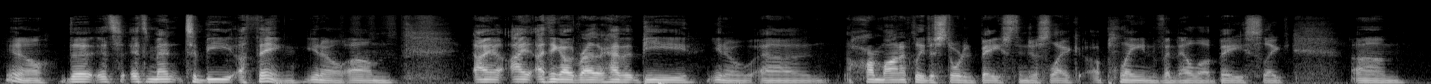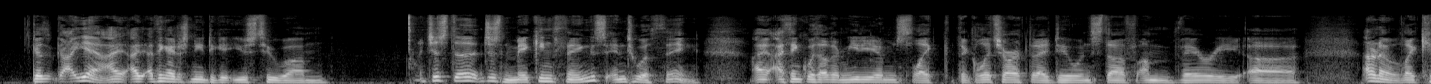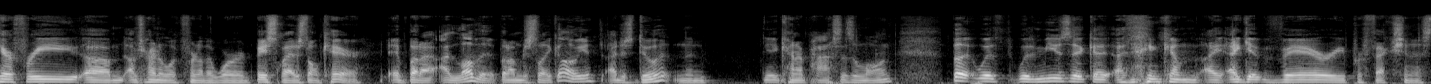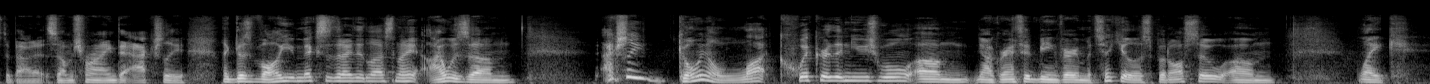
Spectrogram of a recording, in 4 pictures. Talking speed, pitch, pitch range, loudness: 175 wpm, 105 Hz, 95-120 Hz, -19 LUFS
